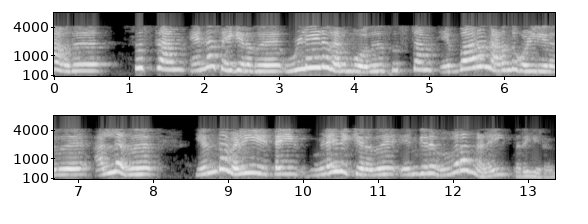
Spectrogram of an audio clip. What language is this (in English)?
Tamil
